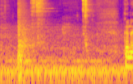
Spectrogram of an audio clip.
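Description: Metal forks clinking a few times against a ceramic serving plate as slaw is lifted from it, over a steady low kitchen hum.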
